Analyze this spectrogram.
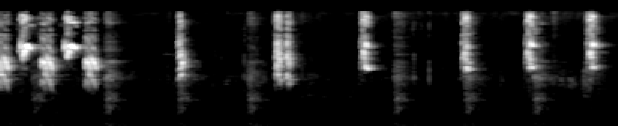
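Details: Long-tailed shrike, a recording meant to provoke shrikes into singing: a quick cluster of squeaky chirps, then harsh rasping notes spaced about a second apart over low hum.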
